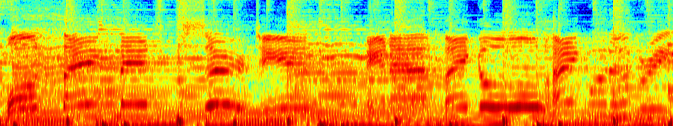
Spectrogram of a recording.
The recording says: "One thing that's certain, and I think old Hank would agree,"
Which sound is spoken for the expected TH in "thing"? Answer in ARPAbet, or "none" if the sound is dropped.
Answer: TH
